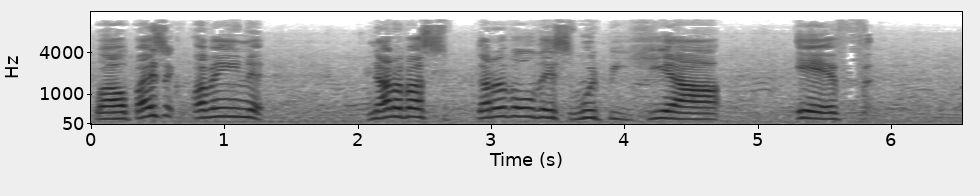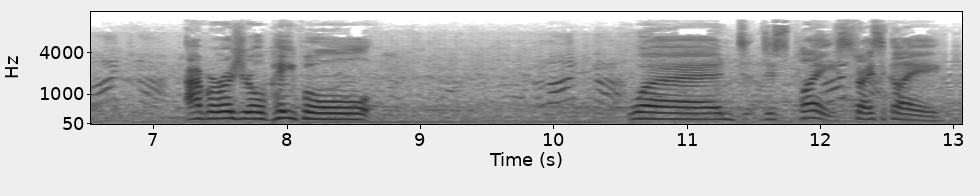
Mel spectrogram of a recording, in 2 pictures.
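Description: A man's voice: high voice, fairly even intonation, takes it slowly, pauses often, fairly bright tone, a little hiss or hum. A man at an outdoor rally giving an earnest answer, searching for words. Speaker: rally attendee.

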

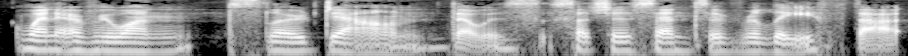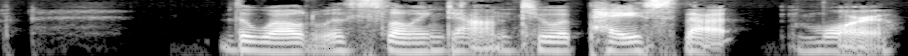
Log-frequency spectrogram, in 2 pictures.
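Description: A twenty-eight-year-old radio host with an Australian accent, leading a community panel in an earnest, relaxed way. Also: mid-range voice, gravelly, no echo. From Western Australia. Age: 20s. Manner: earnest, relaxed, with fillers and small laughs.

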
